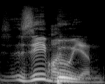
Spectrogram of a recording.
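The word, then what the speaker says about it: Buium: a big one how what's the official pronunciation Z boam so Z boam was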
